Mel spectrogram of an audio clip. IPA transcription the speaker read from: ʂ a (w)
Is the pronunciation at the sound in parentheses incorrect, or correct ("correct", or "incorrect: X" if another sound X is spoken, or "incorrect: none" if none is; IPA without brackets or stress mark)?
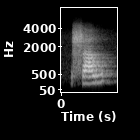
correct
